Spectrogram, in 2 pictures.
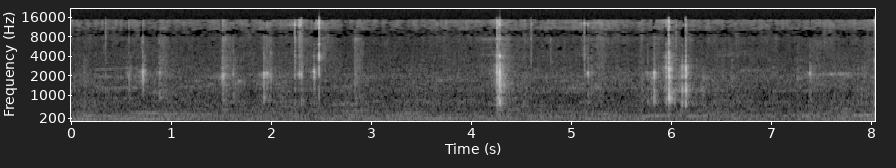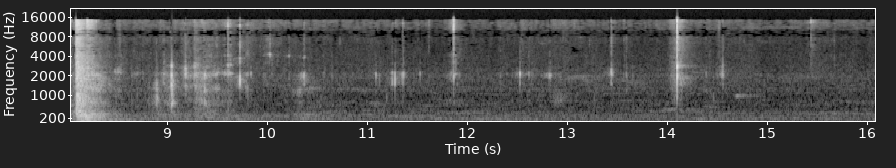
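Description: Scattered plastic clicks and rattles as wire connectors are pried loose and unplugged from a washing machine's line filter board, with one loud sharp snap about halfway through followed by a quick run of smaller clicks.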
